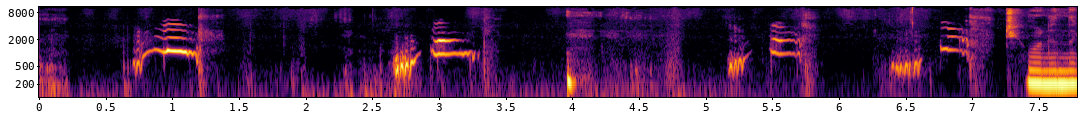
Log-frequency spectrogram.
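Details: Large female cat Luxey Lou chatting to her owner with tiny-voiced meows: bright, rising-falling calls about every one to two seconds, answered by soft spoken words and a brief thump indoors.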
